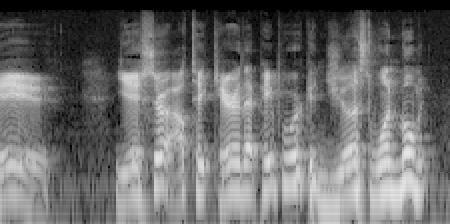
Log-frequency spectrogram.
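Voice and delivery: put-on Cajun accent. Showing the others how someone should talk, in a Cajun accent. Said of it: "my Cajun accent".

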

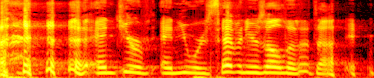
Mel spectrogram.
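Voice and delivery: high voice, laughing through the words.

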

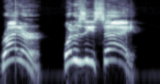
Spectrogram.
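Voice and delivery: very high-pitched, loud yell. A writer recounts the director turning around and calling to him, imitating a yell. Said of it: "he turns around and yells".

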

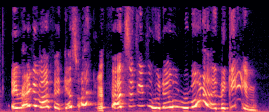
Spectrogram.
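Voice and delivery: whiny high character voice. Player voicing the two characters who go through the door first, high-pitched and whiny. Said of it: "in their high-pitched, whiny voices".

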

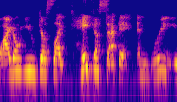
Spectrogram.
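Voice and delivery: ordinary talk, nothing marked

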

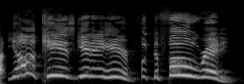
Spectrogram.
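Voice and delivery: high, loud, mock carrying holler. Remembering mom opening the door, the speaker imitates mom's loud call. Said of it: "you can hear my mama voice from 3 blocks away".

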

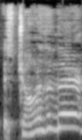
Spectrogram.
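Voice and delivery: very high-pitched hollering, calling yell. Retelling how a buddy yelled a question through the door; retelling a friend's yell. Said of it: "And my buddy yells".

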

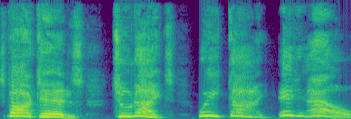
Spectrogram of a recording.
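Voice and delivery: screaming, very high and slow. Asked by another speaker to deliver a requested line, screaming the line. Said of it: "You don't have to scream it".

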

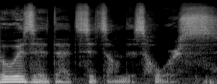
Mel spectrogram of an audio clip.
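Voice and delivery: roughened, creaky put-on voice. Showing the voice used for Thorgeir, who asks about a rider, Clint Eastwood voice. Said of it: "It was my Clint Eastwood blend".

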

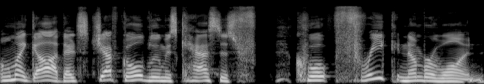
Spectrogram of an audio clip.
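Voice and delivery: ordinary delivery

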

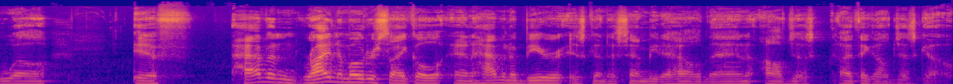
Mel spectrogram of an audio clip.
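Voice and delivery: ordinary delivery

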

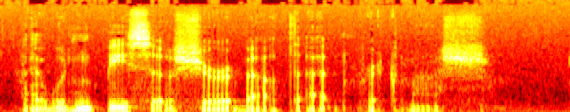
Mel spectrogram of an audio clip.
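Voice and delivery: soft, quiet, breathy near-whisper. Voicing a character speaking close to another character: quiet voice. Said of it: "she just quietly".

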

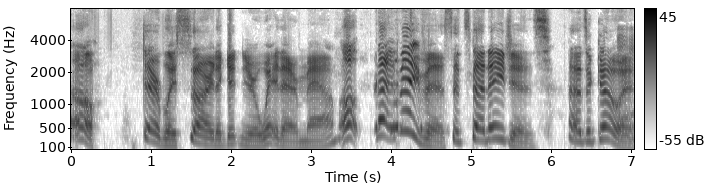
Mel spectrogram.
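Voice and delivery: swooping, animated, wide sing-song starfish voice. Voicing the starfish character greeting another character: Patrick Warburton voice. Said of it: "Your voice for your starfish sounds like Patrick Warburton".

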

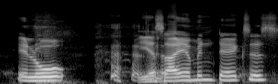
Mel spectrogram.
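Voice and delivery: very loud, slow robot voice with Indian accent. Joking about an outsourced customer service robot: imitating an indian robot. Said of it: "Give me an Indian robot".

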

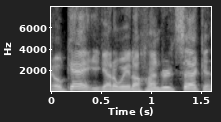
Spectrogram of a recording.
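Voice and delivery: normal talking voice

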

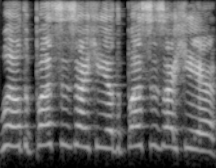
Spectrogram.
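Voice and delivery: put-on New York accent, pitched high. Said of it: "he had a New York accent too".

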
